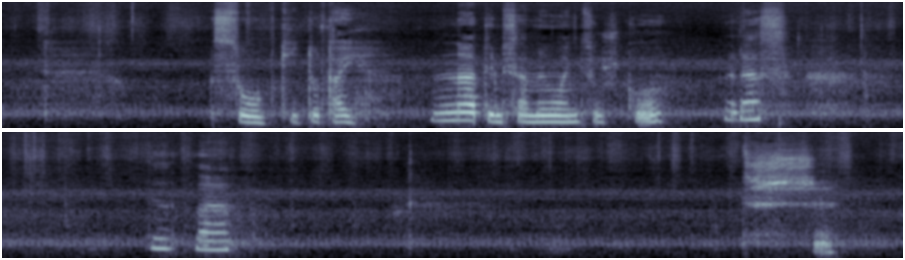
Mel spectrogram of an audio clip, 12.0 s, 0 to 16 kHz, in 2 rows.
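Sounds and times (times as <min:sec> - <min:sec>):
faint yarn rustle: 0:00.0 - 0:01.9, 0:05.7 - 0:12.0
low steady hum: 0:00.0 - 0:12.0.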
